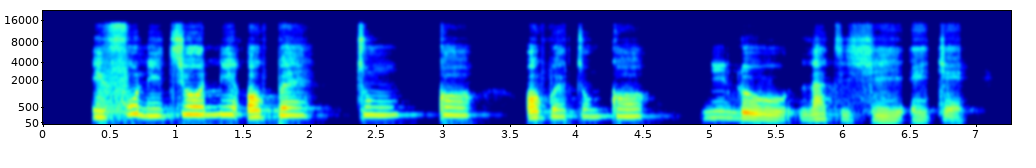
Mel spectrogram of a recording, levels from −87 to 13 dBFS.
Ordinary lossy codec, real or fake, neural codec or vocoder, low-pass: none; fake; vocoder, 44.1 kHz, 128 mel bands, Pupu-Vocoder; 14.4 kHz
